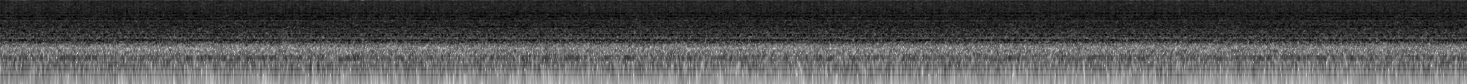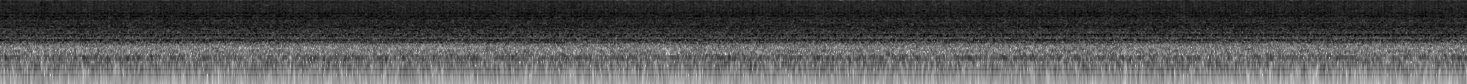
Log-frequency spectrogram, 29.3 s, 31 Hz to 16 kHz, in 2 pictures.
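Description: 2001 Chevrolet S10 pickup's engine idling steadily, heard from the open engine bay, with a thin steady whine over the running.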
